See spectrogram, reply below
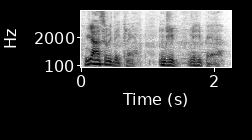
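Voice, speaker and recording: A man teaching an English vocabulary lesson, who reads example sentences very slowly and then explains them quickly. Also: fairly low pitch, sing-song, husky.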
